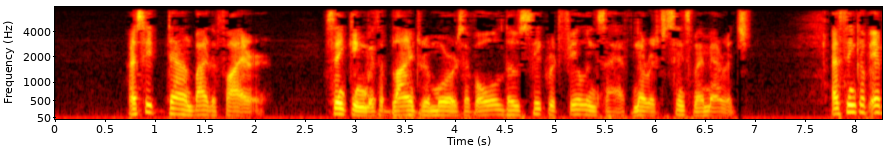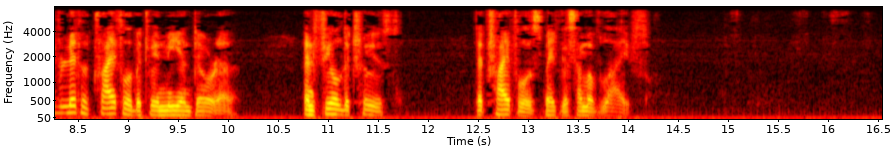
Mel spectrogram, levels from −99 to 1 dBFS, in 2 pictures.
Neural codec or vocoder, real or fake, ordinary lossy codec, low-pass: none; real; MP3, 32 kbps; 7.2 kHz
